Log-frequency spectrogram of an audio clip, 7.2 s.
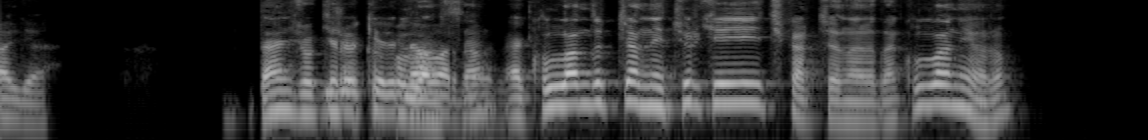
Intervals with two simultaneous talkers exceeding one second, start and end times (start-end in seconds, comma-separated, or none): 2.0-3.2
